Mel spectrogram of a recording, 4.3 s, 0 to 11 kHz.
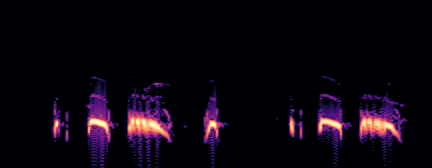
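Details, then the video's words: Decoy spotted dove with a 'giọng son 1 cốt lỡ' voice, meant to draw in wild doves. Soft mid-pitched coos come in two phrases: a brief clipped note, then a fuller coo and a long, slightly buzzy falling coo. No other sounds. "CHIM CU GÁY GIỌNG SON 1 CỐT LỠ KÍCH BỔI"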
